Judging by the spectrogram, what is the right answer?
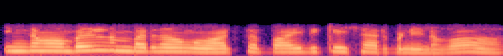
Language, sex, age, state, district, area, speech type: Tamil, female, 18-30, Tamil Nadu, Tiruvarur, rural, conversation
